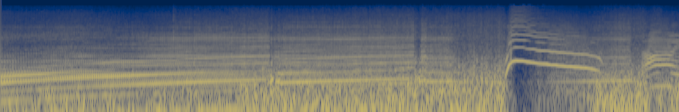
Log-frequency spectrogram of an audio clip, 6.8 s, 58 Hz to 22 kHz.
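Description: A Yamaha R1 sport motorcycle engine on twisty roads, loud and close, climbing steadily through the revs before a sharp drop and a new rising pull, with a rider's brief shout and strong wind rush.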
